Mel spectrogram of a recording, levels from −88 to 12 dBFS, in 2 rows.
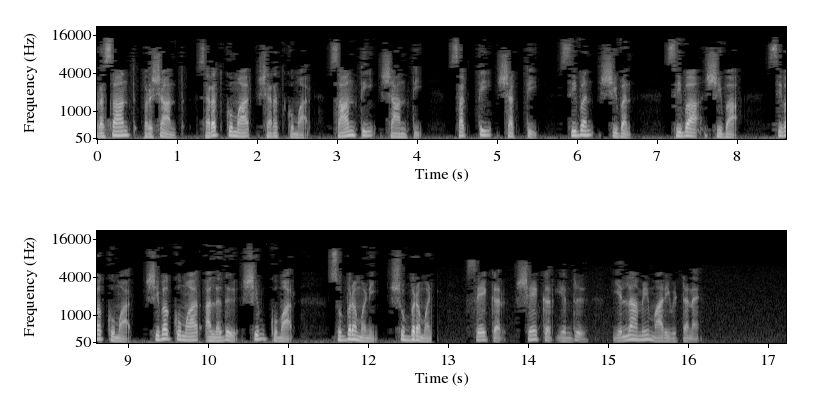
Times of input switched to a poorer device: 12.79-17.23

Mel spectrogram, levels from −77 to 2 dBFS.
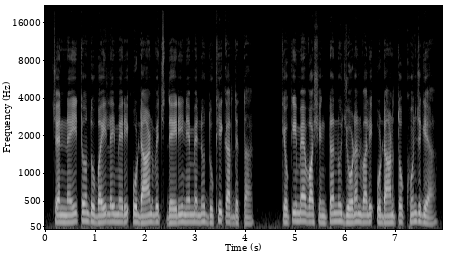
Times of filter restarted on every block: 0.00-2.53

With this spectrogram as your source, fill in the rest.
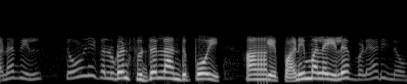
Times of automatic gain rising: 1.58-3.68

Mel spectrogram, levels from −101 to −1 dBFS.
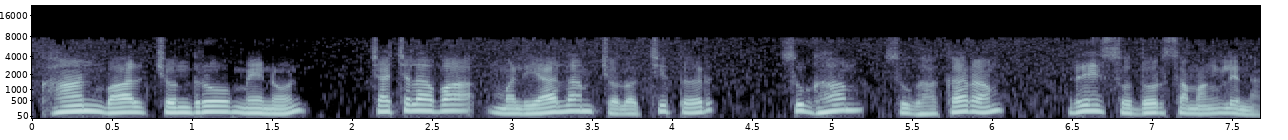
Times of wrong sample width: none

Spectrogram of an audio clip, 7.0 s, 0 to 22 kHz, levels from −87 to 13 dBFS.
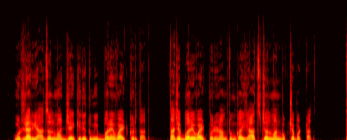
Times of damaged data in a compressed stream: none

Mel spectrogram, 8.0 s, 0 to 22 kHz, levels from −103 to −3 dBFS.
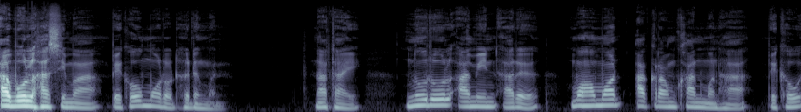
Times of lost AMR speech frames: none

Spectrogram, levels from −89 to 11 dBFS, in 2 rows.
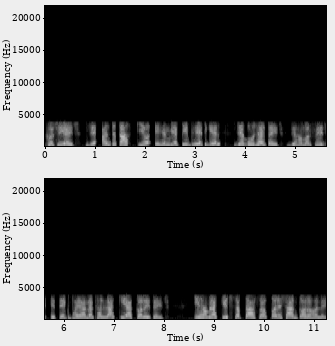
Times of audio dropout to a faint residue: none

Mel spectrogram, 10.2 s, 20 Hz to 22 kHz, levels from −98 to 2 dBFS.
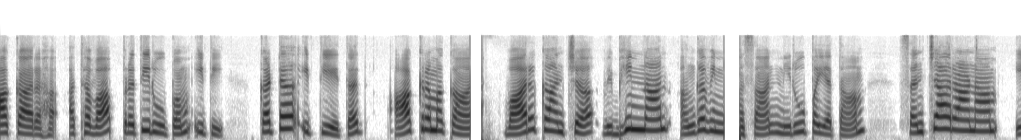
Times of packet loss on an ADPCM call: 2.96-2.99, 4.70-4.93, 7.24-7.45

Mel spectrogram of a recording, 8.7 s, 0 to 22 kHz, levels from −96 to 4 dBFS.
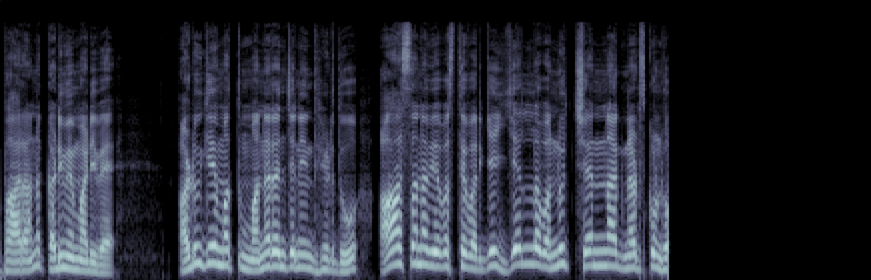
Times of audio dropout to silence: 6.66-8.71

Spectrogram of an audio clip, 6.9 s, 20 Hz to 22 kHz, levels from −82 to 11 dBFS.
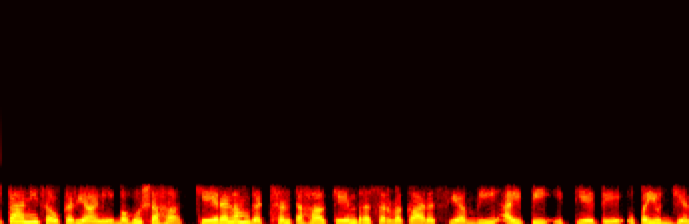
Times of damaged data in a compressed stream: none

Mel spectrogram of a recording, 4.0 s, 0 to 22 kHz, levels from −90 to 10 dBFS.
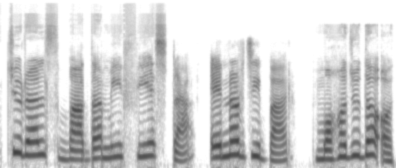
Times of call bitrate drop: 0.65-3.96

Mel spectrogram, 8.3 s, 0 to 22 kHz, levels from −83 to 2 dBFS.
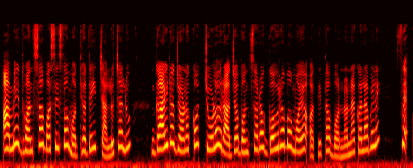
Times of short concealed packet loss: none

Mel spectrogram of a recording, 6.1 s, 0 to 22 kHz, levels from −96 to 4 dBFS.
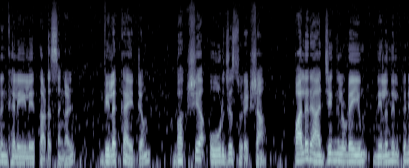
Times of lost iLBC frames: none

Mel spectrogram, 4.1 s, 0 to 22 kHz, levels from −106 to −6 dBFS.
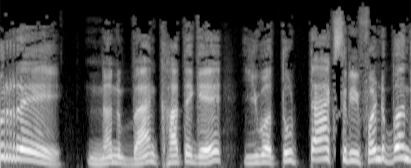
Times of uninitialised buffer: none

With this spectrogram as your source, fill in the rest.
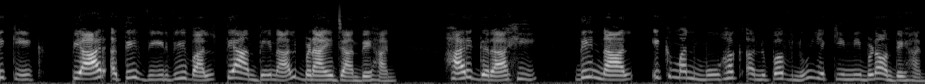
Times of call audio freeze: none

